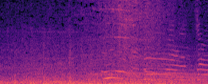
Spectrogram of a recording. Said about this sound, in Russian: Поезд выезжает из туннеля.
